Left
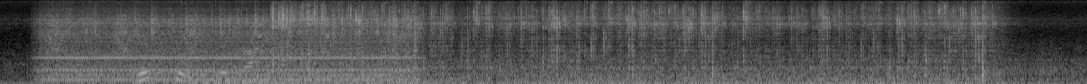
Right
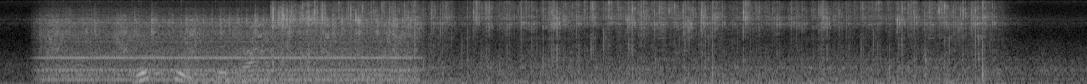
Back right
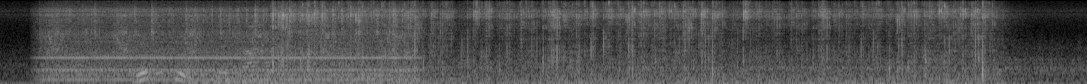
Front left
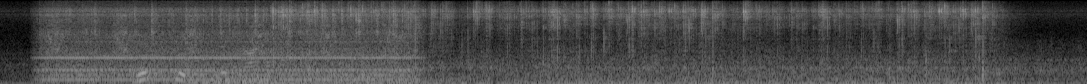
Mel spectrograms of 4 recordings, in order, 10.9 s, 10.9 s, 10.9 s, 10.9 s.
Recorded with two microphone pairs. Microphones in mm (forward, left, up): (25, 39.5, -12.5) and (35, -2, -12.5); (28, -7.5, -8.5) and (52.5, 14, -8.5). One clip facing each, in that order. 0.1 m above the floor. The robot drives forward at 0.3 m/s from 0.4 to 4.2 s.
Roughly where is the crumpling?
Behind.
